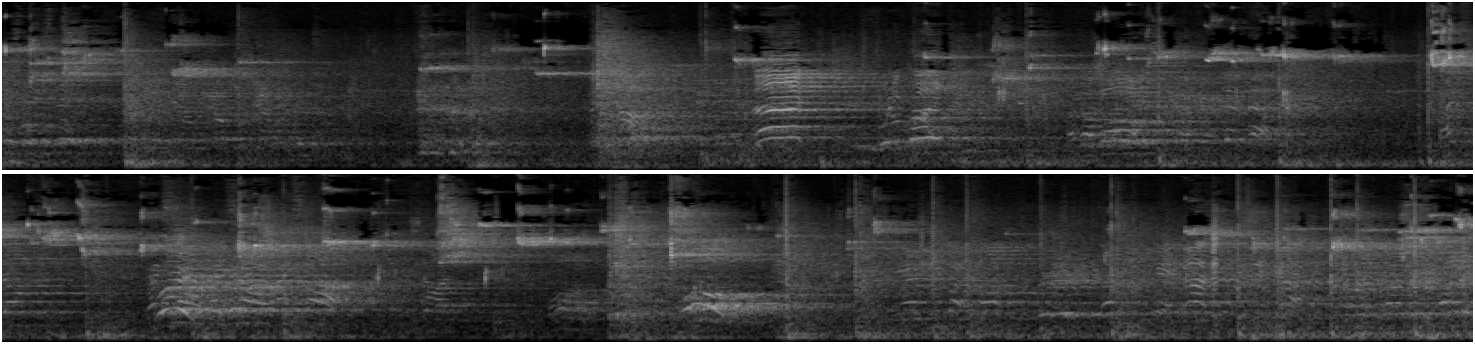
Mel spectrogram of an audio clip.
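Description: Adult men shout to each other across the court.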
